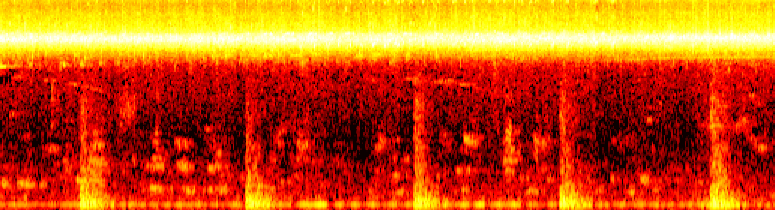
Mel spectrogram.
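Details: Crickets by the thousands in a cricket farm breeding facility produce a constant high, shrill chirring, while soft low thumps recur about every two seconds over a steady low hum.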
